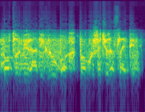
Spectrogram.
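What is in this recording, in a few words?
Serbian damaged engine mood low, speech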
